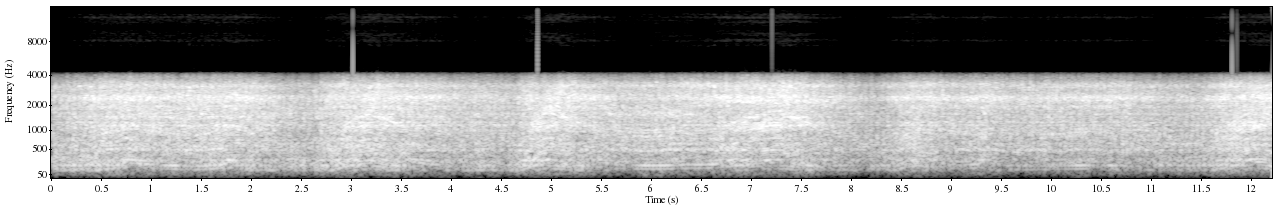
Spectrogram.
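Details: Comet 250 motorcycle idling with an uneven, wavering rumble and a few sharp ticks; strange engine noise of unclear cause.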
